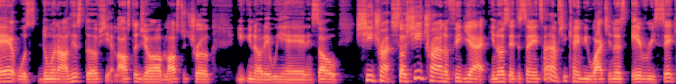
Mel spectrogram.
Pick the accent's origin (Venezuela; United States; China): United States; Houston, Texas; I grew up in Houston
